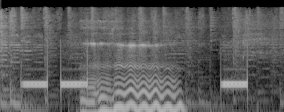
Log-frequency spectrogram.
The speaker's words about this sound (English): Let me call my Joe Donnelly guy. Let me call my Joe Biden guy. Hey, it's ringing.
